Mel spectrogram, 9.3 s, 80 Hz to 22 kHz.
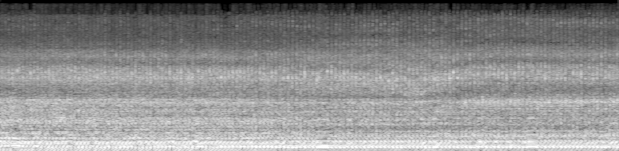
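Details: Honda FG110, GX25 engine, idle turned up high while tuning a new carb and warming up: raised steady idle with an even putter, no surging or bogging; normal fast idle.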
